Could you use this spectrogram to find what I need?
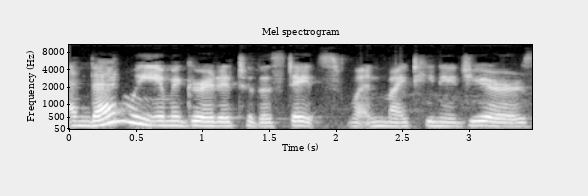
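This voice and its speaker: A woman with a fairly low pitch at a fairly slow pace. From Bangladesh, moved to US as teen. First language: Bengali. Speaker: somatic and intimacy coach. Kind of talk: interview, personal story.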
